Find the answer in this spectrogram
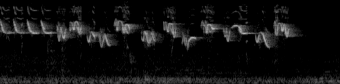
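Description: A serin sings a fast, high, jingling run of tinkling notes lasting about three seconds, over a faint low hum.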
